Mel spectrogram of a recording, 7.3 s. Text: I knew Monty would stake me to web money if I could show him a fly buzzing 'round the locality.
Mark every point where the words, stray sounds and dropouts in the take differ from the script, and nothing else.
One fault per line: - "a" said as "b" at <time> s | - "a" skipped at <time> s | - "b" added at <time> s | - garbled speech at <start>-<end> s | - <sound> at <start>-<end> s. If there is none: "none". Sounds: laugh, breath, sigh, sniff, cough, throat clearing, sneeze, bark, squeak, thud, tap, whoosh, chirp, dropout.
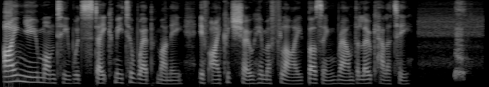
- bark at 6.8-7.1 s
